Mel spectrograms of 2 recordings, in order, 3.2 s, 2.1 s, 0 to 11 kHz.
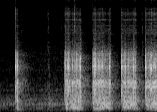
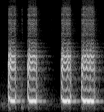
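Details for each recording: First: Fordson Major E27N tractor's vibrator horn whose tone/vibration adjustment screw moved when locked down: short, uneven buzzy honks with a rough, rasping edge, horn knocked out of adjustment. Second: Fordson Major E27N tractor's vibrator horn after readjusting the tone screw that moved when tightened: four short buzzy honks in two pairs, steady raspy tone with clean starts and stops, horn working properly.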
